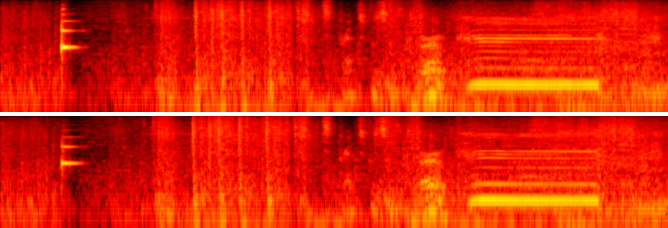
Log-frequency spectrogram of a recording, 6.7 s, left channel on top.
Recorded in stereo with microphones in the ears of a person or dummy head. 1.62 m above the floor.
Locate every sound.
0.6 s a piano: 60° left (ahead or behind), 0.5 m
3.2 s a man speaking: centre (ahead or behind), 1.4 m
4.5 s a phone buzzing: 40° left (ahead or behind), 0.7 m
